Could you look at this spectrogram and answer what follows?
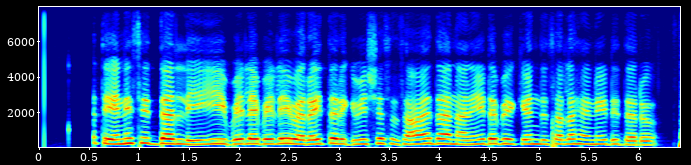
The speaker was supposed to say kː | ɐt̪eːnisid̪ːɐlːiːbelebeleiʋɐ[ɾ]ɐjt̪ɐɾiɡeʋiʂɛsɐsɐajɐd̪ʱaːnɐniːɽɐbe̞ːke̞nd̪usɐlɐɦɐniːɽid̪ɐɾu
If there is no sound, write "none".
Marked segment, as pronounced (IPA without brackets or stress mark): ɾ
